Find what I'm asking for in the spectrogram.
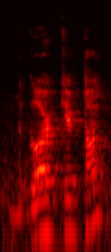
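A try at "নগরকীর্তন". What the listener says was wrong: That's it, phonetically, Nagarkirtan. Nagar, well, in Bengali, because it wouldn't be Nagar, it would be Nagar. Yeah, but there's more of a O sound on the A. Nagarkirtan.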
